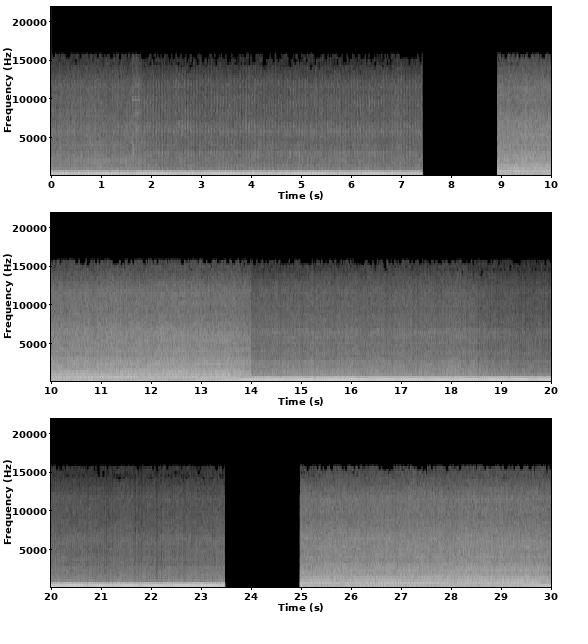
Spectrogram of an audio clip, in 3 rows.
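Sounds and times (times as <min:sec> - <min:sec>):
vehicle exhaust engine running: 0:00.0 - 0:07.4, 0:08.9 - 0:23.5, 0:25.0 - 0:30.0.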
